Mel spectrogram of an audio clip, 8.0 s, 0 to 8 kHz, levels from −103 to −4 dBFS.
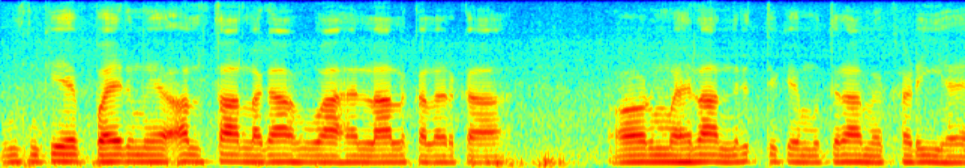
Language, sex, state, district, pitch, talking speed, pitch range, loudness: Hindi, male, Bihar, Katihar, 115 Hz, 135 wpm, 115-120 Hz, -17 LUFS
